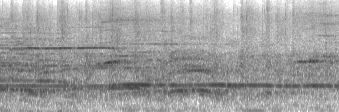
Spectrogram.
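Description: A crowd applauds steadily, a dense, even wash of many hands clapping that holds at a constant loudness throughout, with a few high cheers or whistles rising above it.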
